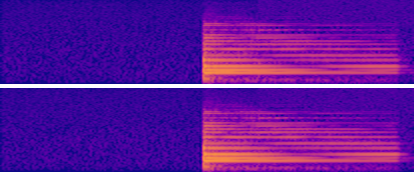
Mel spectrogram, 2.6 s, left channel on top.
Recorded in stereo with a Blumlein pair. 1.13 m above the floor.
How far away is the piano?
About 0.5 m.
